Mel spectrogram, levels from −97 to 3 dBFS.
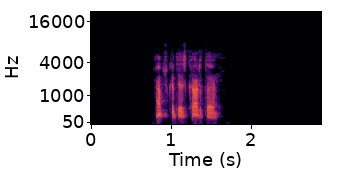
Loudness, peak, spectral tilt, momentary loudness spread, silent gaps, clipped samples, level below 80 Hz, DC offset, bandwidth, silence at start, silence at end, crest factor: -37 LUFS; -14 dBFS; -2 dB/octave; 7 LU; none; under 0.1%; -86 dBFS; under 0.1%; 8 kHz; 0.8 s; 1.3 s; 26 dB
